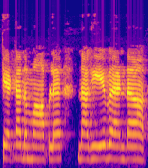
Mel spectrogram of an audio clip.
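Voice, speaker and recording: A woman voicing an anxious young female college student in a cartoon, soft and tearful, with a Tirunelveli Tamil accent. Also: high-pitched, monotone, moderate pace, muffled recording. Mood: despairing. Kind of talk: cartoon voice acting.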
